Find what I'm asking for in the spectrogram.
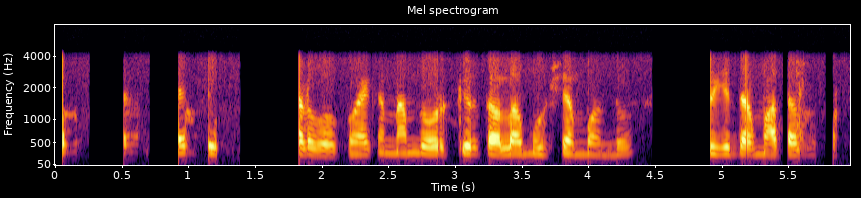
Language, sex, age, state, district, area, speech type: Kannada, male, 30-45, Karnataka, Raichur, rural, conversation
